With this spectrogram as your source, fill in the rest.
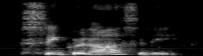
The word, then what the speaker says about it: synchronicity: Synchronicity. I'm like, let's look it up. Synchro, ne, ne, e, I, I. Synchronicity, not nosity.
